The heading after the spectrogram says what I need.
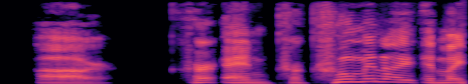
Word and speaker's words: curcumin: Turmeric, uh, and curcumin. Am I saying it correctly? Curcumin.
